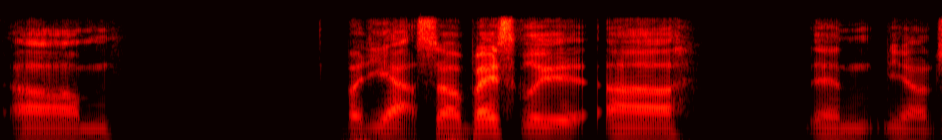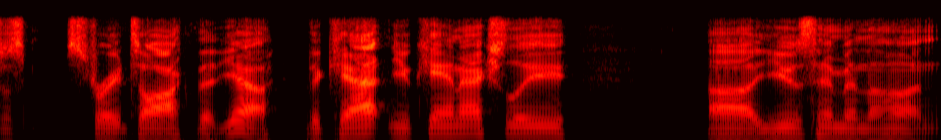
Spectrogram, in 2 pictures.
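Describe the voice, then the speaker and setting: A man improvising tabletop game narration as game master, halting and explanatory, often circling back to clarify. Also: medium pitch, fairly even intonation, bright, forceful tone, clean tone, no room sound, highs cut off.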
